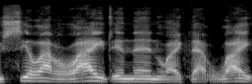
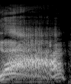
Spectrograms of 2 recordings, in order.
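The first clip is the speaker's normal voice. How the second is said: crying out; 13 semitones higher than usual. Real, not acted. Crying out for love.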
